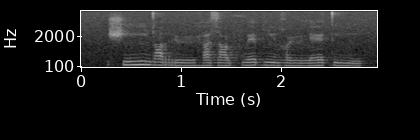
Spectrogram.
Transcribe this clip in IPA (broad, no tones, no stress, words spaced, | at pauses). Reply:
ʃĩːdɑ røːɦazɑ xʷɛːplĩʁøː lɛtĩː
